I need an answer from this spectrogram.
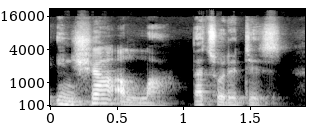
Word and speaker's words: inshallah: in means to create no one says inshi Allah they say insha Allah that's what it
